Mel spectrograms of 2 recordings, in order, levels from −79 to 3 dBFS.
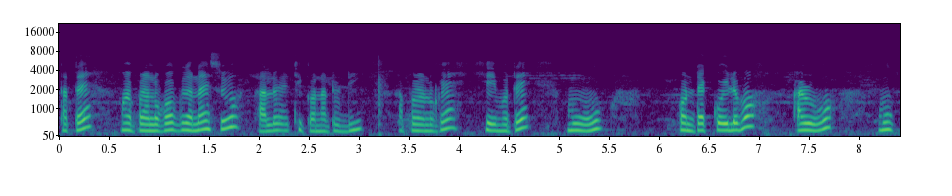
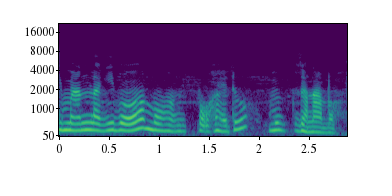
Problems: none marked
